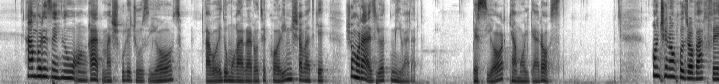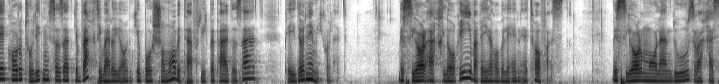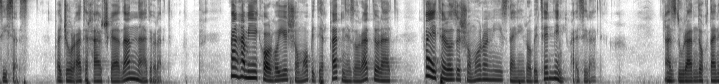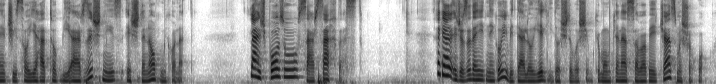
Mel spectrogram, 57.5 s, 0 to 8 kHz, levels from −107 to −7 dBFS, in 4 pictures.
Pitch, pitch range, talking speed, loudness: 130 Hz, 120-170 Hz, 110 wpm, -20 LUFS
